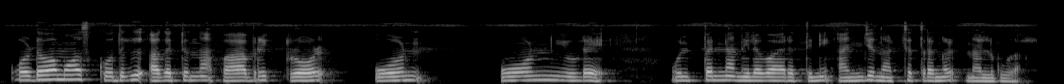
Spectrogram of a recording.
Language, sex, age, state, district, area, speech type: Malayalam, female, 45-60, Kerala, Wayanad, rural, read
